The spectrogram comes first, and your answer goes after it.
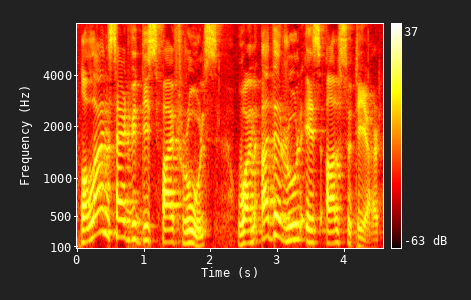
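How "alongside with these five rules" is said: usual speaking voice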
